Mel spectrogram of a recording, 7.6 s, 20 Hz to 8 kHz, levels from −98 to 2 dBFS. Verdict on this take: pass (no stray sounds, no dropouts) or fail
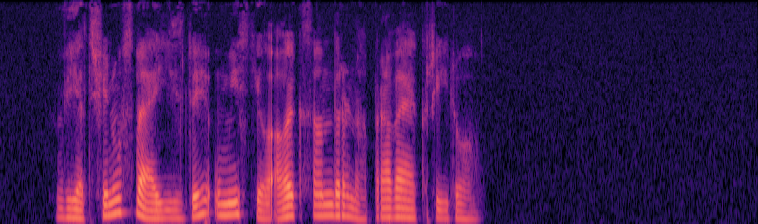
pass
